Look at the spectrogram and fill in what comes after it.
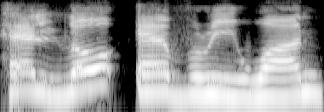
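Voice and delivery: high, slow mock Spanish accent.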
